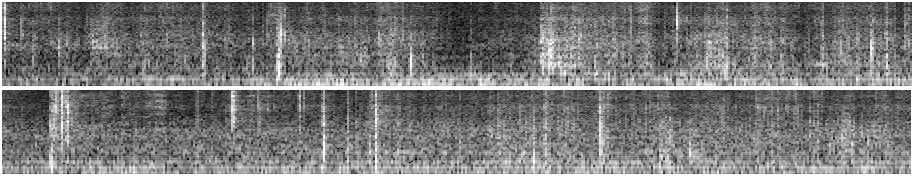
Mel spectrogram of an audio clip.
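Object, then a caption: Block of gym chalk. Solid chunks of green gym chalk are crushed and crumbled into fine powder between the fingertips and palms of both hands. Many sharp, bright cracks and crunches pop out over a steady gritty crackle and a low hum underneath.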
